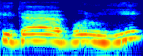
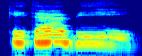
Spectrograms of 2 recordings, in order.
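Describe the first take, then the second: First: An extra -un syllable comes before the final yi. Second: The final i attaches directly with no extra syllable. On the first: The speaker calls it wrong. "you can see that goes up, down is too much" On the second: The speaker calls it right. "So to make it easy, they say kitabi"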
